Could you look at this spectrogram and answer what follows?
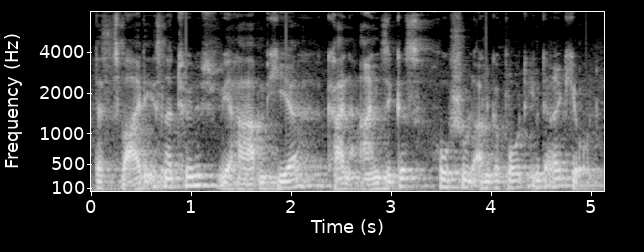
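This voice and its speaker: Middle-aged man, school principal, lower voice, animated, roomy office sound. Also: moderate pace. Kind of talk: interview answer. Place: his office.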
